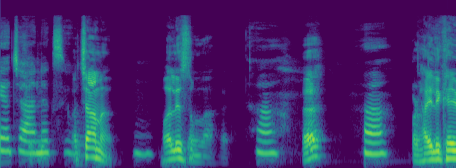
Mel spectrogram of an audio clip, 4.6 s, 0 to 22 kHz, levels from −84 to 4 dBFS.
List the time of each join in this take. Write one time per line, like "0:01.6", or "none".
0:01.9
